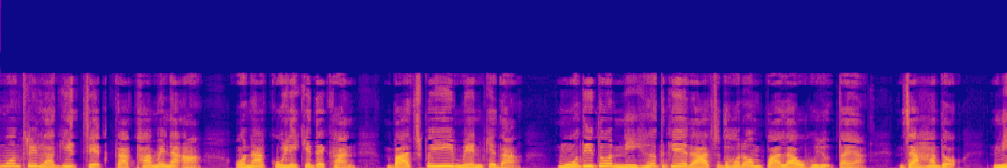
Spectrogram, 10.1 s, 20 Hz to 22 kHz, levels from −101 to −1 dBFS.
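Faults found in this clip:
HE-AAC compression, whole clip: sibilants gritty and lispy, treble extended but synthetic, nothing above 12.3 kHz. Likely HE-AAC at a low rate, fitting roughly 16 kbps. Band replication copies lower bands upward, so harmonics mismatch across the crossover.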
